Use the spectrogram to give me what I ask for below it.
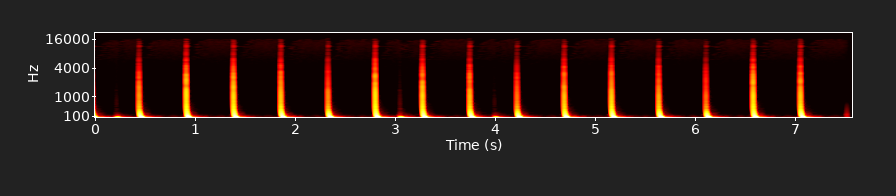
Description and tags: Part of 7 sounds from Corona sound pack 01\2022. All sounds created using Novation Bass Station II, Roland System 1 and TC Electronics pedal chain.
Unfinished project that I don't have time for now, maybe someone else can love them, put them together with some sweet drums and cool fills, and most of all have a good time making music. <3
deep, kick, low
